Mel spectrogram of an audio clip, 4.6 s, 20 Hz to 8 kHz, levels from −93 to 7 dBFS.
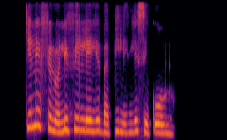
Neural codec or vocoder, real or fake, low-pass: codec, 16 kHz, 2 kbps, X-Codec, HuBERT features, trained on balanced general audio; fake; 7.2 kHz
